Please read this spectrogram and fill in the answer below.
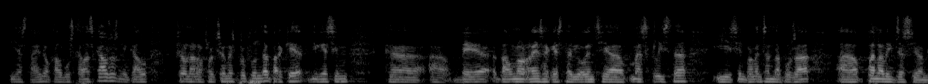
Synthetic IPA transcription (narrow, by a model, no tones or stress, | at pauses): iəst̪ainokalˠβuskaləskawzəznikalˠfeunərəfləksiomespɾufund̪əpəɾkɛd̪iɣesimkəbed̪əlˠnoɾezəkɛst̪əβiulɛnsiəməsklist̪ə | isimpləmẽns̬and̪əpuzaəpənəlid͡zəsions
